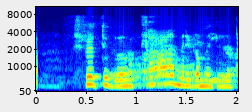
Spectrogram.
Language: Icelandic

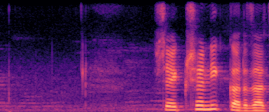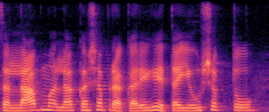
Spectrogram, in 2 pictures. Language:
Marathi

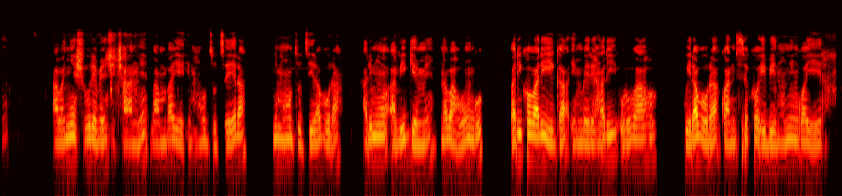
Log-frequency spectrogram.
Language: Rundi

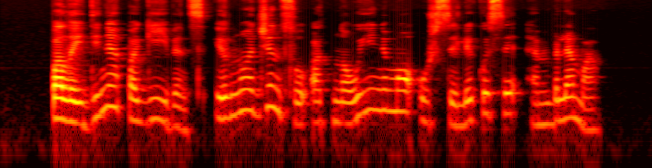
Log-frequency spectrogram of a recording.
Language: Lithuanian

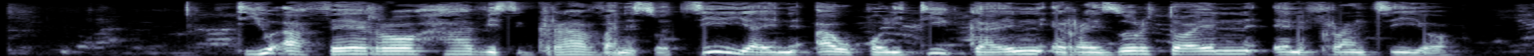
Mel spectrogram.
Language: Esperanto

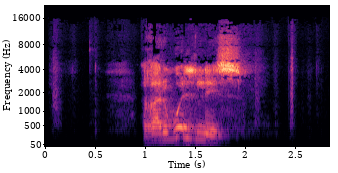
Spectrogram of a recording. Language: Kabyle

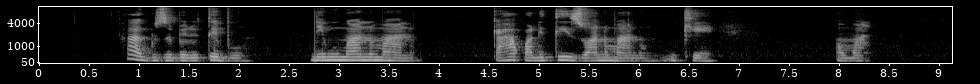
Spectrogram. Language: Igbo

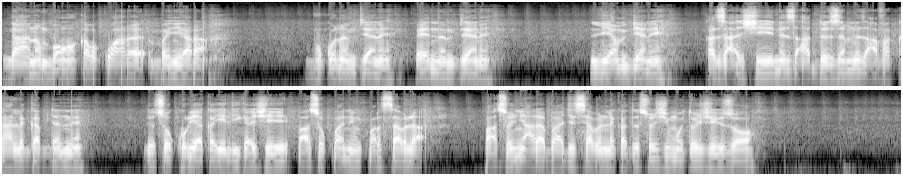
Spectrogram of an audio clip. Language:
Dagbani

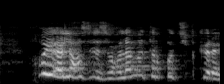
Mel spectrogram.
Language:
Algerian Arabic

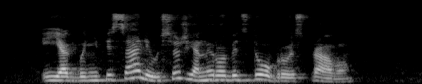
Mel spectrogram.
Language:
Belarusian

